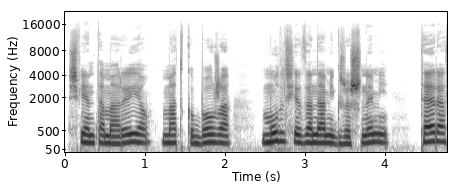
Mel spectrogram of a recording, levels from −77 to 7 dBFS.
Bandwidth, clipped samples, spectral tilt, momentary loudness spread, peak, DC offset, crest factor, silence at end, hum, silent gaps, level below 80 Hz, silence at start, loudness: 14 kHz; under 0.1%; -5.5 dB/octave; 8 LU; 0 dBFS; under 0.1%; 12 dB; 0 s; none; none; -48 dBFS; 0.05 s; -13 LUFS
